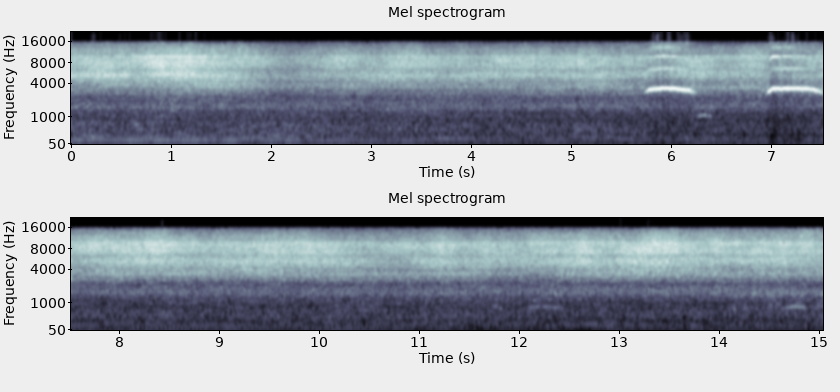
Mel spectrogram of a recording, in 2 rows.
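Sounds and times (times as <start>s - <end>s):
low engine hum: 0.0s - 15.0s
traffic din: 0.0s - 15.0s
shrill whistles: 5.7s - 7.6s
crowd din: 5.8s - 7.6s, 14.0s - 15.0s.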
